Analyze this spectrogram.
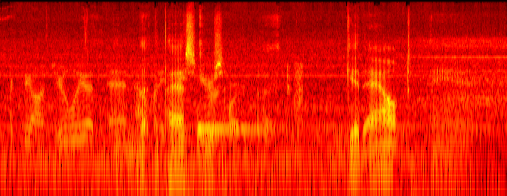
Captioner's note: chime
